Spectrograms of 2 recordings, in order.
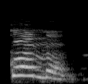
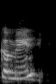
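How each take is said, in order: First: It is said like 'como', with no final t. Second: It is said like English 'comment', ending in t. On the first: The speaker calls it right. "It is como" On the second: The speaker calls it wrong. "It is not comment"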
